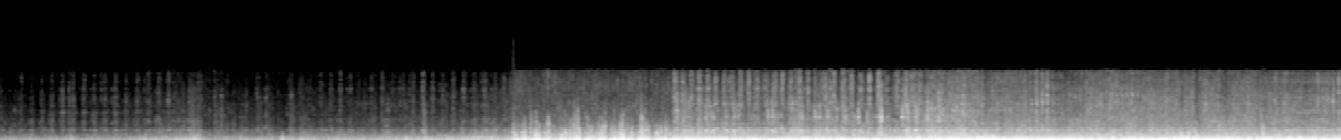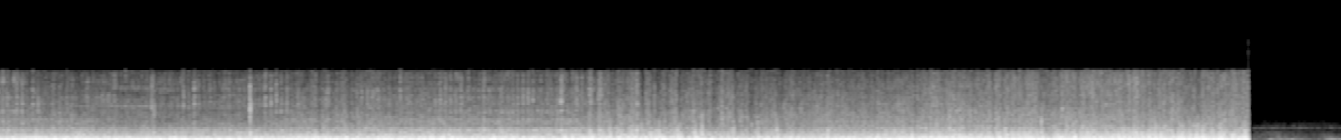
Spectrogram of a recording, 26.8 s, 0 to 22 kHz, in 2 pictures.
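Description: De Havilland DH-83 Fox Moth's Gipsy Major four-cylinder engine heard from the open cockpit. It runs at low power, then is opened up about five seconds in and runs steadily at full power for the takeoff roll on grass, with propeller and wind noise. The sound cuts off abruptly near the end.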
